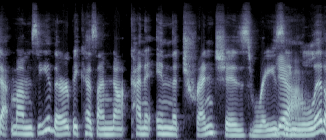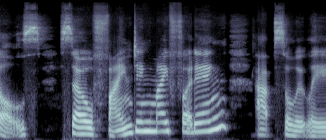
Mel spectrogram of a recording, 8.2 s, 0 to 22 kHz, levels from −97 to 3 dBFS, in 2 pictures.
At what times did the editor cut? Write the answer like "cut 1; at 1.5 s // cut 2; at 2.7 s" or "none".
cut 1; at 7.2 s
